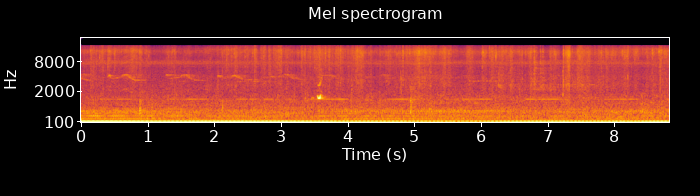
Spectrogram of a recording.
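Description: A steady low hum with faint short beeps repeating about once a second, and a single brief high squeak about three and a half seconds in.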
